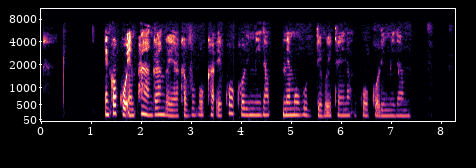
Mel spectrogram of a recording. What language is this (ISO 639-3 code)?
lug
